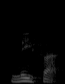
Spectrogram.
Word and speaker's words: Nephi: The first book, I think it's pronounced Nephi, N-E-P-H-I.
